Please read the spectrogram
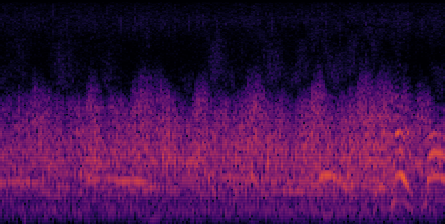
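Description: Audience applauding, with a few scattered voices calling out, heard on an old cassette tape recording.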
